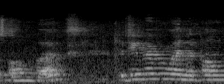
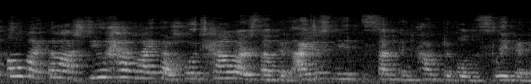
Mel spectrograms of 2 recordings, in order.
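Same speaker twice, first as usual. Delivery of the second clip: pleading wife; 5 semitones higher than usual. Retold or imitated. Tired wife begging farmer.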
